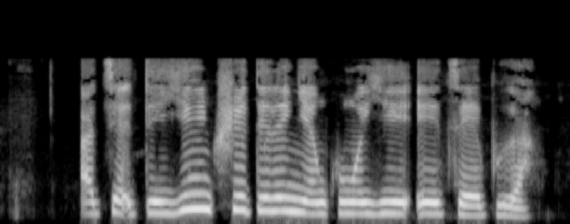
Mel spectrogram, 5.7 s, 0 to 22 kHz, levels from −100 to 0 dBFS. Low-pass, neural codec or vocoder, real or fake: 7.2 kHz; none; real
